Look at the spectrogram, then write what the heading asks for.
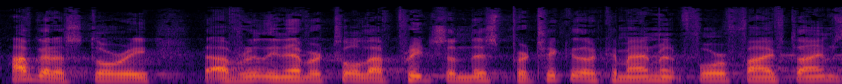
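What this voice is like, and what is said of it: Scottish accent. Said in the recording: “I grew up in Scotland, as you can probably tell from my accent. I'm from the deep south of Scotland.”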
